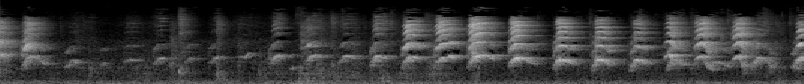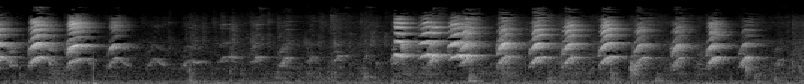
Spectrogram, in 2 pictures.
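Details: Samoyed dog barking in fast runs of high, sharp yelping barks, roughly three per second, pausing around ten seconds before a second loud burst; quieter barks between the louder runs.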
